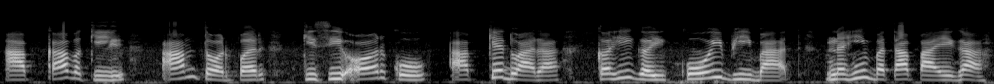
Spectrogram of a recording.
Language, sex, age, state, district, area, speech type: Hindi, female, 30-45, Uttar Pradesh, Sonbhadra, rural, read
